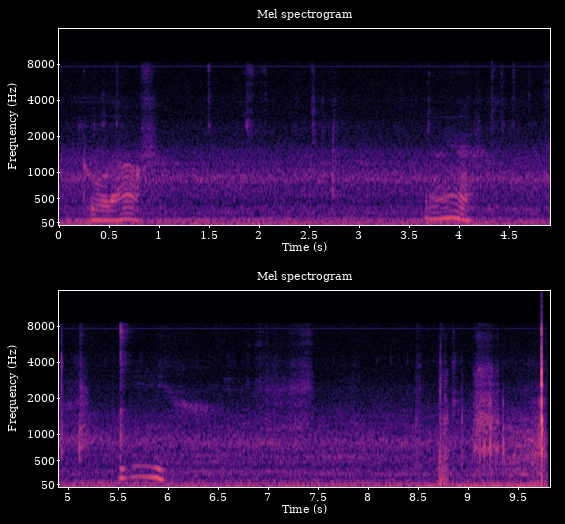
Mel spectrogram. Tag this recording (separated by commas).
Speech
